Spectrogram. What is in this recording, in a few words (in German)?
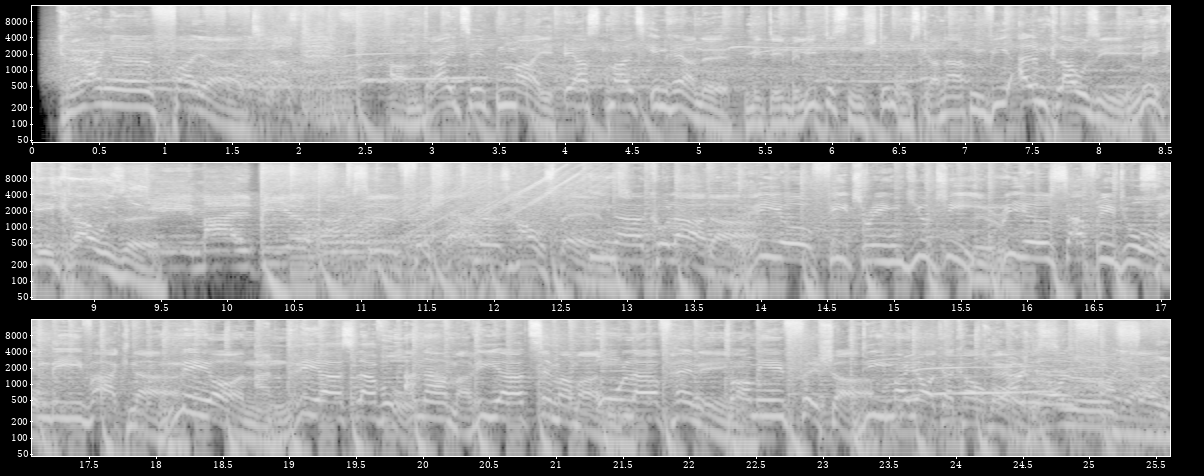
TV Spot; CRANGE FEIERT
